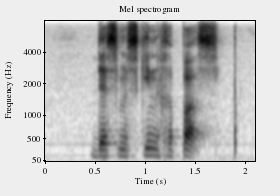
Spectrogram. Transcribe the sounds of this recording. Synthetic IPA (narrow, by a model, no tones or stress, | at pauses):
dəsməskinχəpɐs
